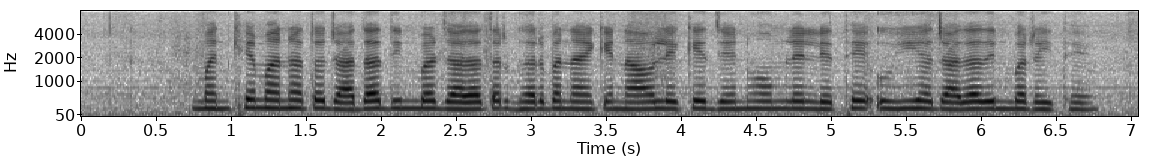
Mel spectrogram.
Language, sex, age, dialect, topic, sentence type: Chhattisgarhi, female, 18-24, Eastern, banking, statement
